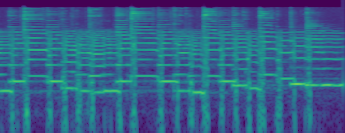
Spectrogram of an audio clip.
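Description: Ibanez electric guitar playing a quick run of single picked notes in a repeating arpeggio pattern over G minor, built on a B-flat major shape to give a G minor nine sound, and ending on a held note near the end.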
